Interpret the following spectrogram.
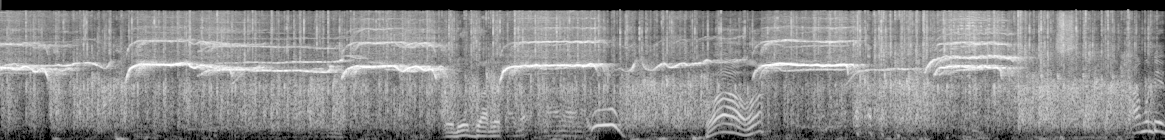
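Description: Studio audience applauding steadily, with repeated shrill, high-pitched cheers of about a second each over the clapping and a man's voice calling out a couple of times in the middle.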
